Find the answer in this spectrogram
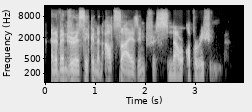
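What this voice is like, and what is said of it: Impersonates a villain character's voice. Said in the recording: “That's your best impersonation yet, I think.”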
